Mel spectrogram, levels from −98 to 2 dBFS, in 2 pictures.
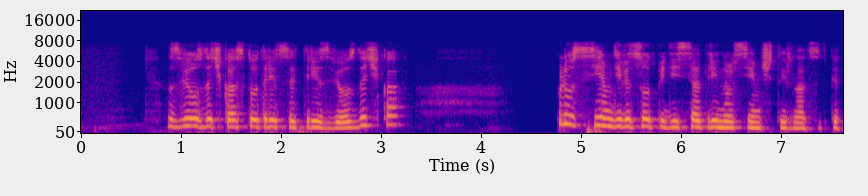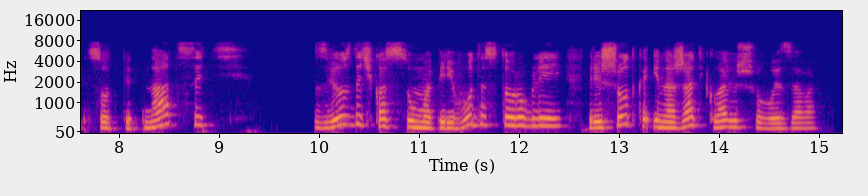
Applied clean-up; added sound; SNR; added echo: none; none; none; none.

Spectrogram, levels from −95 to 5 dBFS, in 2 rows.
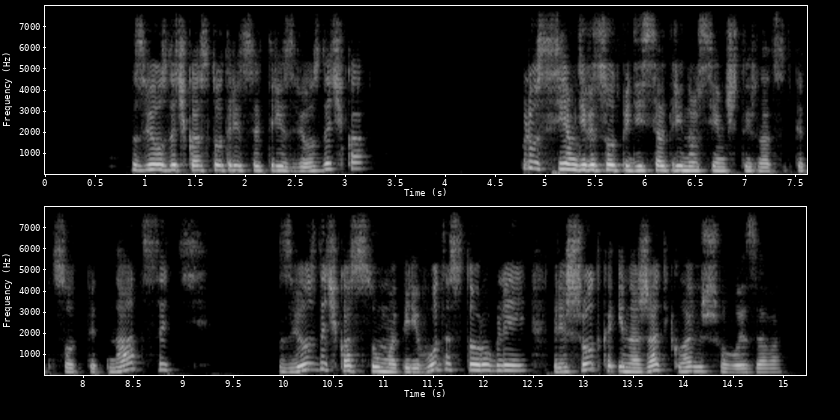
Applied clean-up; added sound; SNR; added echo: neural mask model DeepFilterNet 3.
